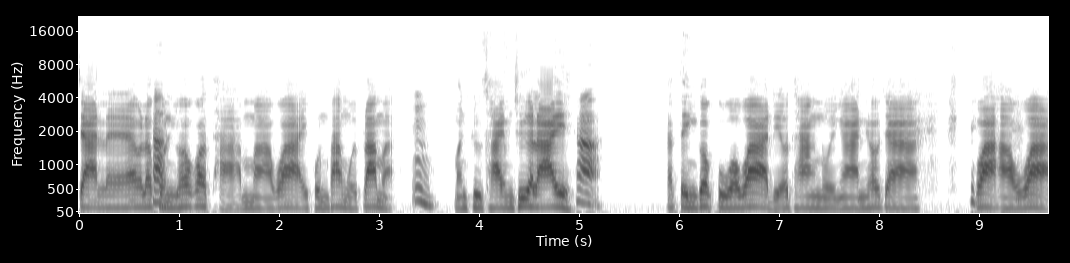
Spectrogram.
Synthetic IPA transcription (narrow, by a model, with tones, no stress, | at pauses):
t͡ɕaː˧nlɛː˦˥wlɛː˦˥kko˧nkʰa˦˥˩wkɔː˥˩t̪ʰa̰ː˩˦mːaː˧waː˥˩ʔa˧˩jkʰo˧npʰaː˥˩nu˨˩əjpla˥˩mʔa̰˨˩ʔma˧nkʰɯː˧kʰa˧jma˧nt͡ɕʰɯː˥˩ʔa˧ɾa˧j | na˦˥t̪i˧ŋkɔː˥˩ku˧ɐwaː˥˩di˩˦əwt̪ʰaː˧ŋnu˨˩əjŋaː˧nkʰa˦˥wt͡ɕa˨˩ | waː˥˩ʔa˧wːaː˥˩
